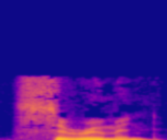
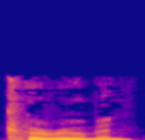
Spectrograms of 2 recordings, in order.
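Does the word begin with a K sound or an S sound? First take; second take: S sound; K sound. First: The word begins with a soft S sound. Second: The word begins with a hard K sound.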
